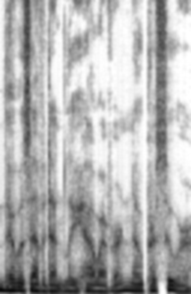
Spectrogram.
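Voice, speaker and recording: A man's very deep, low voice, somewhat breathy and fairly even in intonation, in a dry, close sound with no echo and a very clean recording with a silent background. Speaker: audiobook narrator. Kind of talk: dramatic narration of a horror story, read aloud.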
